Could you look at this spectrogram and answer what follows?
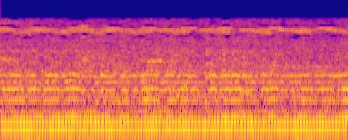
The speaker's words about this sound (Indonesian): Kulihat lalat berterbangan di sekitar badannya.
